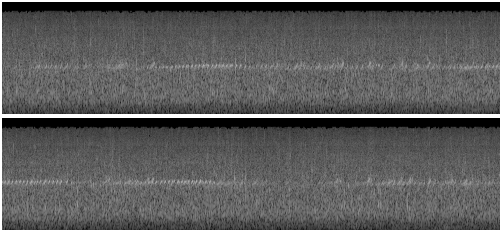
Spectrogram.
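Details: Several Kajika frogs croaking in a stream, sweet high trilled phrases rising out of the water noise in bursts around four, ten and thirteen seconds, with fainter trilling in between and steady flowing water throughout.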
